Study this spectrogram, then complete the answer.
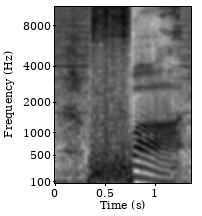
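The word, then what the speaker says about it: ف: It is fa. Fa. F for fish. F for fa. Fa. F sound.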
